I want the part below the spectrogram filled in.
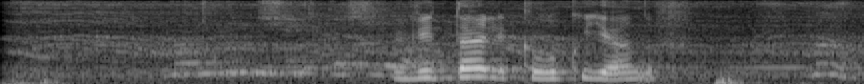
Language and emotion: Russian, sad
